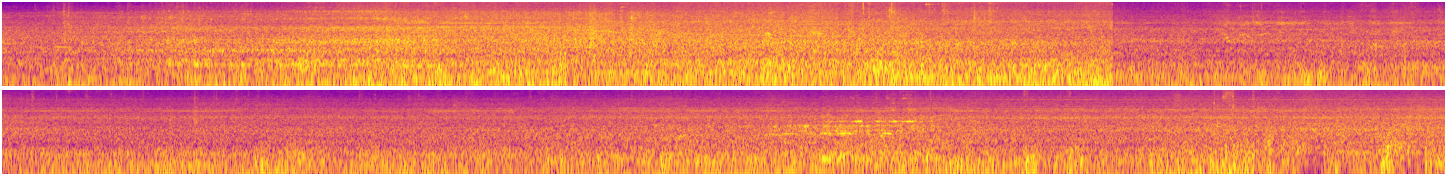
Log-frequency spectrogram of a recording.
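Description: Stadler Citylink tram-trains: one running past along the track, its running noise building over the first seconds, then a steadier, quieter stretch as another tram-train pulls slowly into the platform beside a standing unit.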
